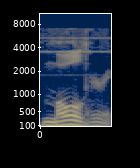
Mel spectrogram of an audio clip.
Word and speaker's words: molar: a molarity of 2.0 molder is how we pronounce that Big M unit so we see we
